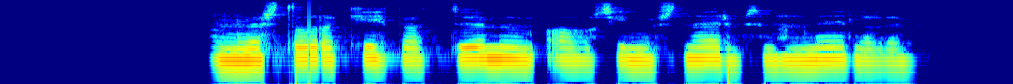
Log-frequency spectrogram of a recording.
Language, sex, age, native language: Icelandic, female, 50-59, Icelandic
